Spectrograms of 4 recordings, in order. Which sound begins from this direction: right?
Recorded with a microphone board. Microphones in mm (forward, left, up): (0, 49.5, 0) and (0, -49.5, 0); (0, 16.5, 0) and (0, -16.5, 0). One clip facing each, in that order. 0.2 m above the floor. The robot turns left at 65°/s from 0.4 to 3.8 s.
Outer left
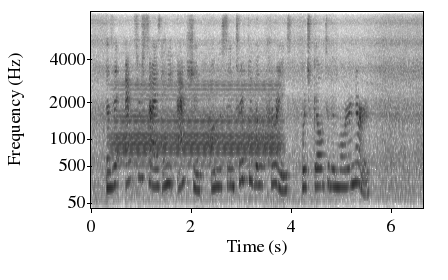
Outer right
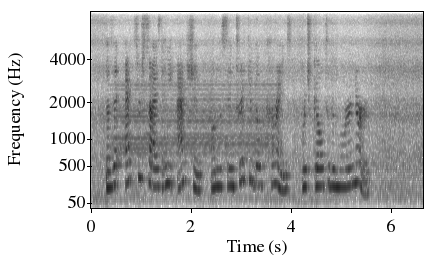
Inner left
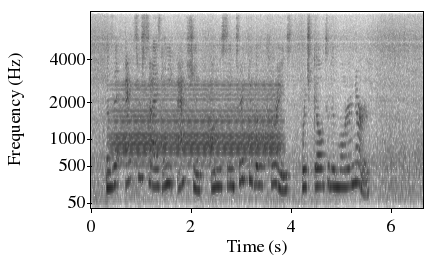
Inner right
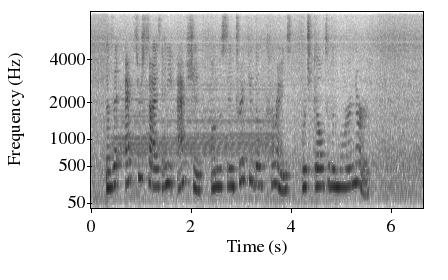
A woman speaking, at 0.3 s.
